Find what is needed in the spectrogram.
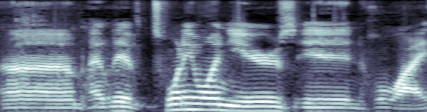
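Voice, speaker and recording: A man with an American accent, a bright, sharp tone and ordinary pitch variation. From US Northeast, north-central Pennsylvania. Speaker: off-road Jeep enthusiast. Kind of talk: casual chat. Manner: animated.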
